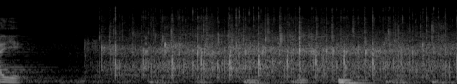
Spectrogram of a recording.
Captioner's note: audience applauds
